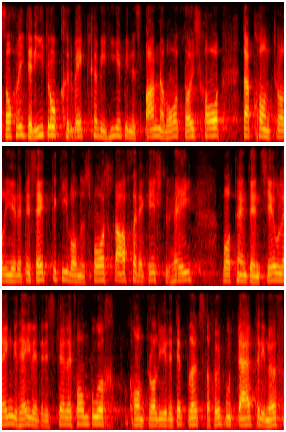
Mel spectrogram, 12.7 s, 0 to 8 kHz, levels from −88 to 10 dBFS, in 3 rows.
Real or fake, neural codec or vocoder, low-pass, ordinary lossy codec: fake; codec, 16 kHz in and 24 kHz out, 2.2 kbps, FireRedTTS-2 codec; 7.2 kHz; Opus, 16 kbps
